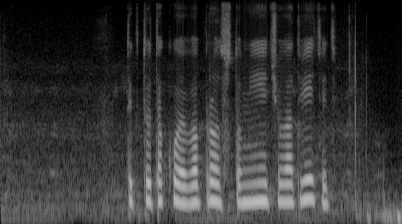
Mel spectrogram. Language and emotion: Russian, neutral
